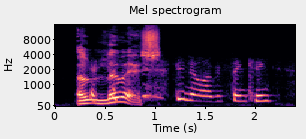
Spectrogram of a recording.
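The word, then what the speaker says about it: Lewes: Oh, Lewis.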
